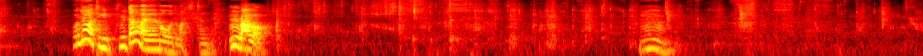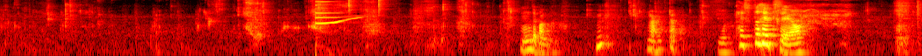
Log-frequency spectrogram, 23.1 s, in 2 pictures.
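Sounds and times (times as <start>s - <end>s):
chewing and biting food: 3.5s - 15.4s, 16.1s - 18.0s.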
